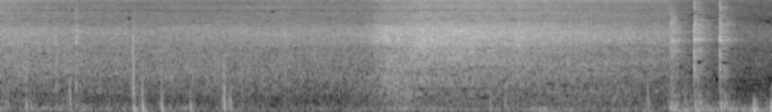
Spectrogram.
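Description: Prawns frying in a pan hiss loudly as water is poured in, a steady broad sizzle swelling midway and then settling, with a few sharp clicks and knocks of utensils near the start and end.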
